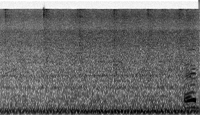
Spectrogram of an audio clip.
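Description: Engine of a truck-mounted borehole drilling rig running steadily, a low even drone with no change in speed.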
